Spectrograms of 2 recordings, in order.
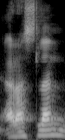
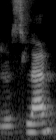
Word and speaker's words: Ruslaan: okay so even in raslan when you say raslan also means the lion it's the attitude of am but the right pronunciation is Ruslan okay there is so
